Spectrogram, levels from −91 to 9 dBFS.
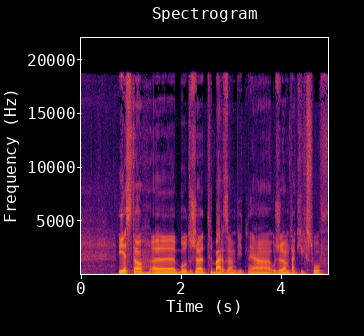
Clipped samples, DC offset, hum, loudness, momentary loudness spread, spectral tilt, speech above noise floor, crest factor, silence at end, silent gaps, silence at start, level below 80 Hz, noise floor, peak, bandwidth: under 0.1%; under 0.1%; none; -17 LUFS; 9 LU; -5.5 dB/octave; 24 dB; 16 dB; 0 s; none; 0 s; -34 dBFS; -41 dBFS; -2 dBFS; 19.5 kHz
